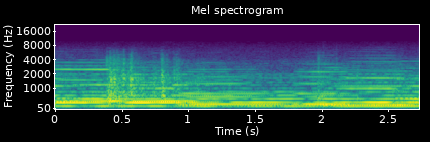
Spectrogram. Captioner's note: somber music; door closes; somber music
